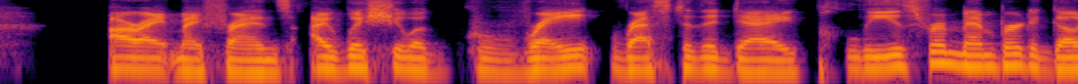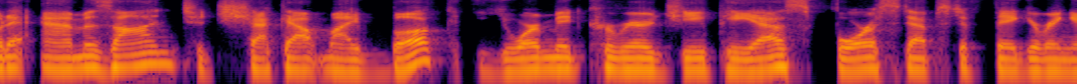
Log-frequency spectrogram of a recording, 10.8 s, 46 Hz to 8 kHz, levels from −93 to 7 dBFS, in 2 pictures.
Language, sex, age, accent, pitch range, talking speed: English, male, 30-49, American, 105-125 Hz, 175 wpm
